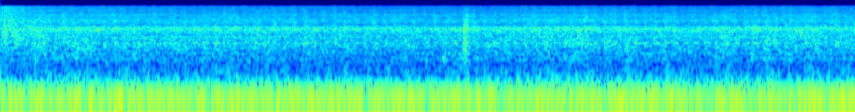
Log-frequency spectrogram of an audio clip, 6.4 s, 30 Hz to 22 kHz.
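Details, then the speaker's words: S10 Blazer swapped to a 4.8 with a T-5 manual, new U-joints and rebuilt transmission mount, at operating temperature, in gear at idle with the rear end under load. A deep grinding rumble with a rattle under it: driveline grinding. The owner suspects the T-5 interior, or perhaps an axle bearing. "almost sounds like a grinding and I cried a war possibly like a bad axle bearing or something"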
